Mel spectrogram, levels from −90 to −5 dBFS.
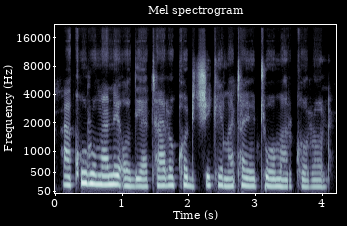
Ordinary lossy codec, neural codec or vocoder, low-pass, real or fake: none; codec, 44.1 kHz, 2.6 kbps, SNAC; none; fake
